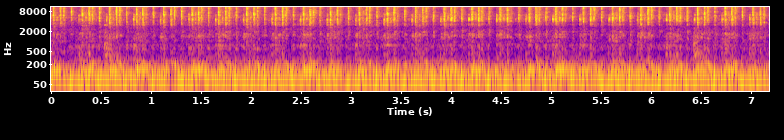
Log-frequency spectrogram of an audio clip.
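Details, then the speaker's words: Quick listen test of a V8 truck with race bullet mufflers; loud deep lumpy burbling rumble with steady pulses, no knocks or ticks; normal idle and revs, healthy engine, loud exhaust. "That does sound pretty dang cool."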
